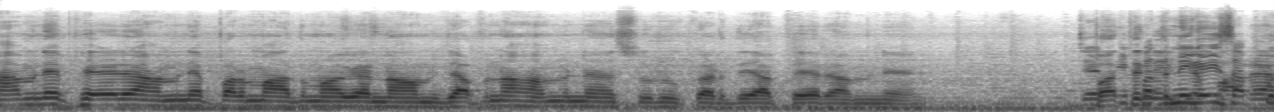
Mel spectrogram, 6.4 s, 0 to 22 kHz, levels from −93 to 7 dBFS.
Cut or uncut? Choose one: uncut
